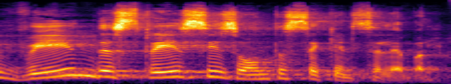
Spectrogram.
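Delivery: slow, careful dictation of the rule; reading the rule aloud. Shown as a demonstration. Teacher dictating the rule to students, slowly and deliberately. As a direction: spell out the rule word by word for the class.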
